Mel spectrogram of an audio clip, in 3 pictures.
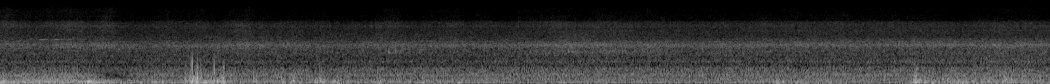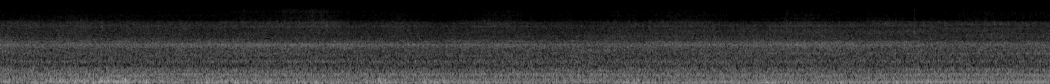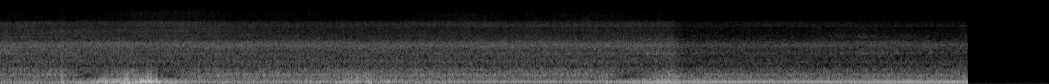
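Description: Steady low hum under a constant outdoor hiss, with a few dull bumps on the microphone about two seconds in, nine seconds in and around twenty-two seconds.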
